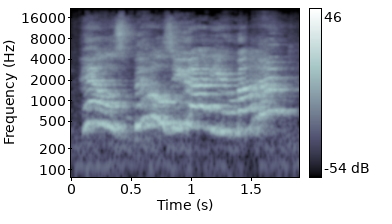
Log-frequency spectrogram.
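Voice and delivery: high, loud, fast, half-laughing alarm; shrieking at her friend in disbelief; laughing panicked shout. Acted. Joan panicking at gunfight.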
